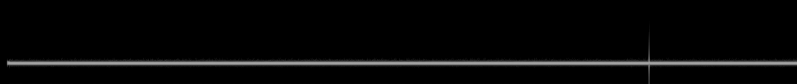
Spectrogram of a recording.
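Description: A steady high-pitched test tone sounds.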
